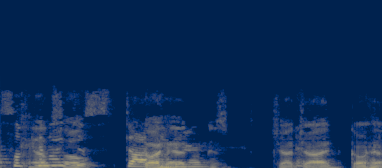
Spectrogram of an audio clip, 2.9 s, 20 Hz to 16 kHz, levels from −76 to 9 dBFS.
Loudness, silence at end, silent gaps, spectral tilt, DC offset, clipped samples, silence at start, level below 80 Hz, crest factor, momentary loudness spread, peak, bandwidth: -25 LUFS; 0 s; none; -6.5 dB/octave; under 0.1%; under 0.1%; 0 s; -56 dBFS; 18 dB; 13 LU; -6 dBFS; 7.8 kHz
